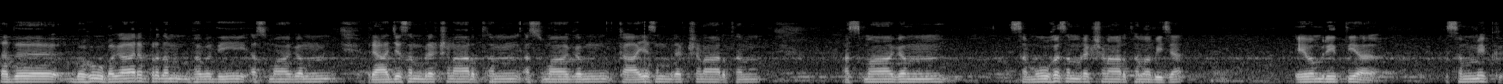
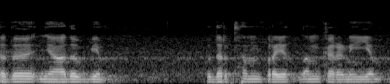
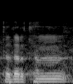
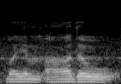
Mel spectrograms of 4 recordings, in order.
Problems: constant background noise, continuous background conversations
